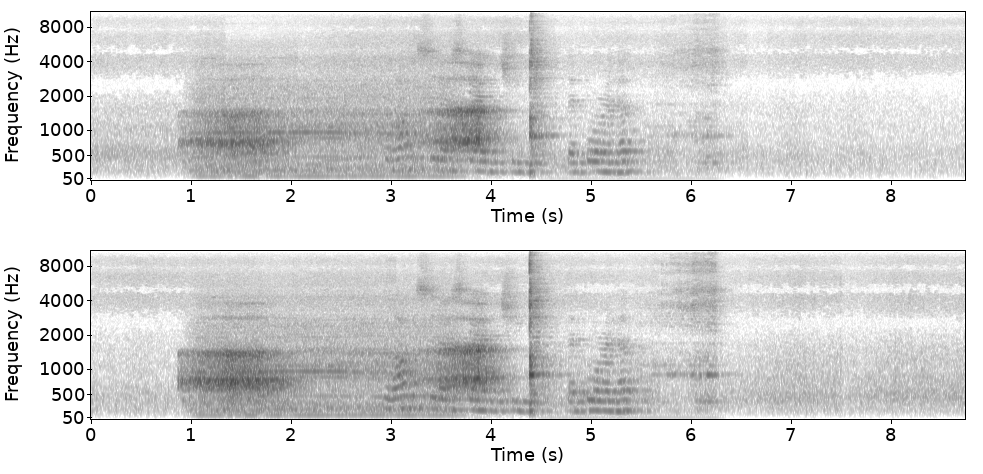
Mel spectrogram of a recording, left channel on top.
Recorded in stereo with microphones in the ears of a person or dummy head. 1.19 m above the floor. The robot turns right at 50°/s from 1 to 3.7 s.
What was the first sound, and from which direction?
Breathing, 65° right (ahead or behind).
